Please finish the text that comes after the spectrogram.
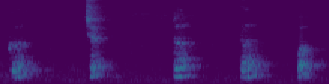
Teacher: ನಾವು ಜಾಸ್ತಿ ಉಸಿರು ತಗೋದಿಲ್ಲ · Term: ಅಲ್ಪಪ್ರಾಣ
